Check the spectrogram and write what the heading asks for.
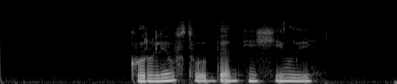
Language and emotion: Russian, neutral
